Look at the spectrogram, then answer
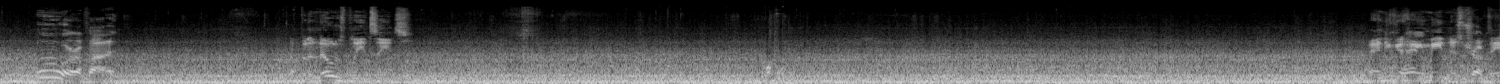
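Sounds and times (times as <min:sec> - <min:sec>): low engine hum: 0:00.0 - 0:15.0
tyre and wind noise: 0:04.4 - 0:11.0.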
